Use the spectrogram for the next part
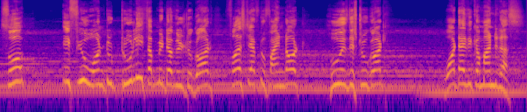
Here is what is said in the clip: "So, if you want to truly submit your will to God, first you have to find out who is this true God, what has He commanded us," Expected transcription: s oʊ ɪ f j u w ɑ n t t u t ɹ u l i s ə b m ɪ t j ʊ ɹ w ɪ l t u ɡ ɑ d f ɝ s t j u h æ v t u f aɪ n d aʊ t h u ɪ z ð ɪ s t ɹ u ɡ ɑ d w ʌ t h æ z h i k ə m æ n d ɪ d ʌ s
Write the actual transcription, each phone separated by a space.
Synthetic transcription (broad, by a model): s oʊ ɪ f j u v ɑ n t t u t ɹ u l i s ə b m ɪ t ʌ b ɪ l t u ɡ ɑ d f ɝ s t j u h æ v t u f aɪ n d aʊ t h u ɪ z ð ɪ s t ɹ u ɡ ɑ d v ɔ t h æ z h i k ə m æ n d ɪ d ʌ s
